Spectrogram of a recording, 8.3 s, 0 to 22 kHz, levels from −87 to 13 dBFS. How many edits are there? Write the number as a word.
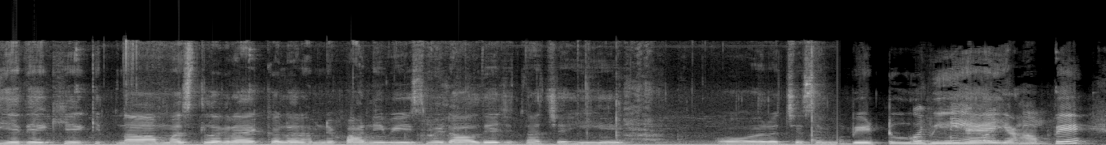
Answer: one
